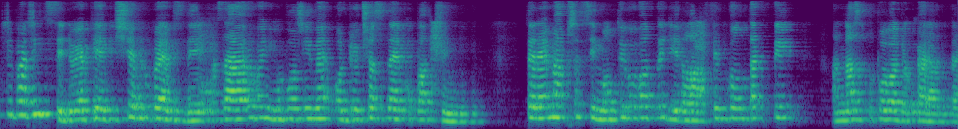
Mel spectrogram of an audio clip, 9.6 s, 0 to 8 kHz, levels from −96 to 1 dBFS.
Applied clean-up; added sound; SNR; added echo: neural mask model DeepFilterNet 3.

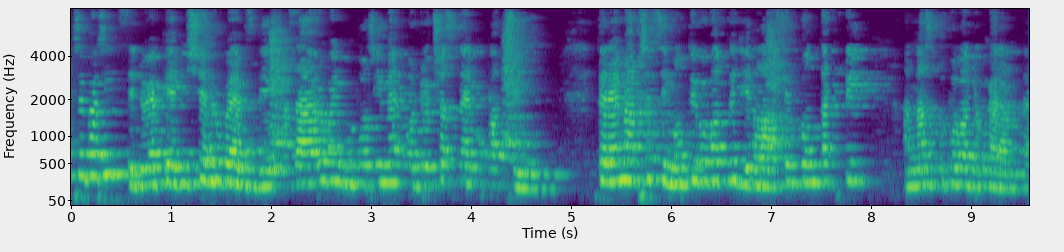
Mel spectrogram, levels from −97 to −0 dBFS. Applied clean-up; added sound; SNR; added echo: classical method WPE with log-MMSE.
